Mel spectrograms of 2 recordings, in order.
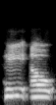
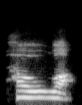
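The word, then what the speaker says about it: Pollock: Anthony J says a hey it's spelled poock p o l l o c k that's poock not po it's poock and I know I don't pronounce things right but you know what I I pronounce it like a read it oh Melinda says Pok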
